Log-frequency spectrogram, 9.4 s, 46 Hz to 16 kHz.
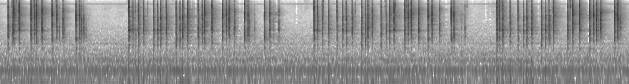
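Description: Long nails fitted with metal nail rings tap quickly on a medium navy blue painted metal water bottle, insulated and hollow, held in one hand. Bursts of bright, sharp clicks come in rapid runs, about 48 taps in all, each dying away almost instantly. Short pauses separate the runs, and a faint steady low hum sits underneath.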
